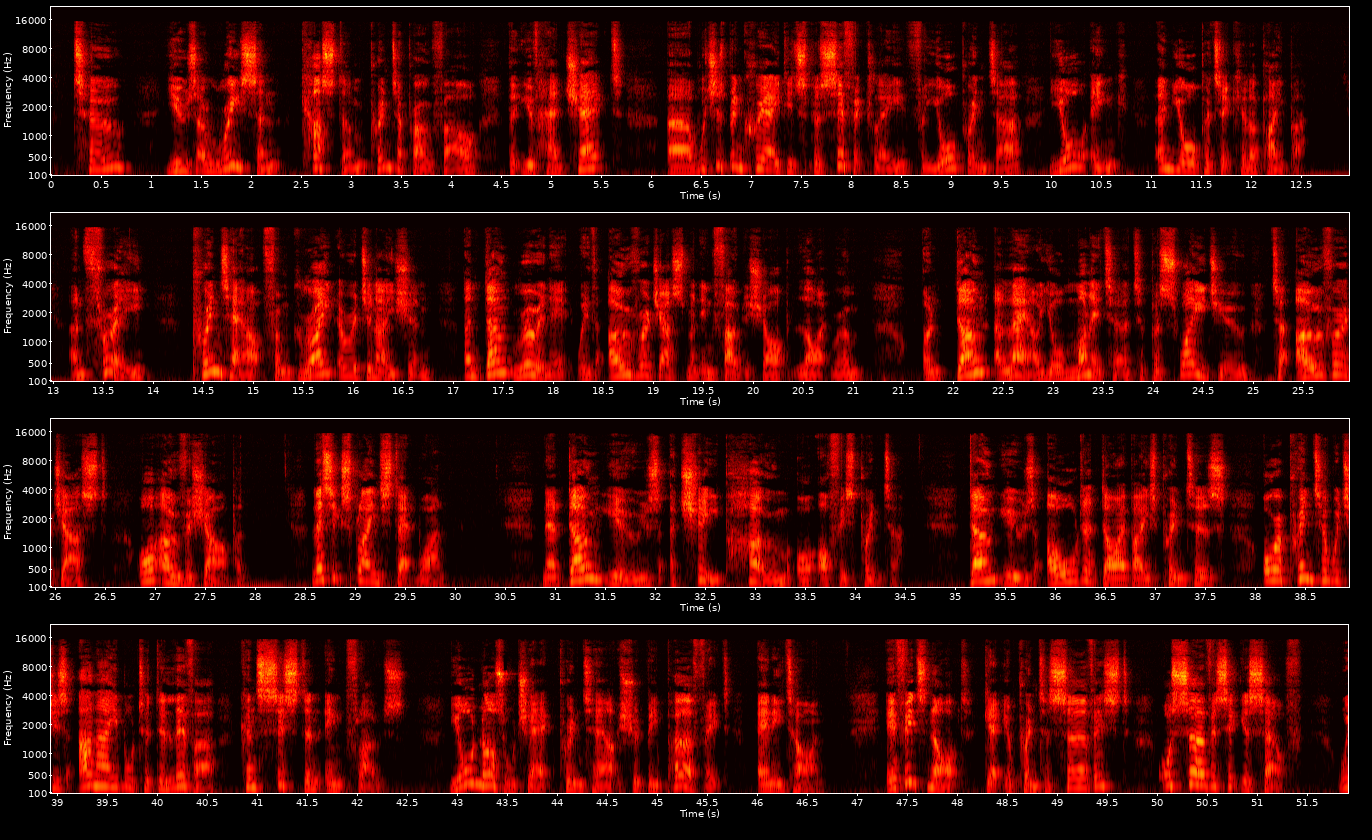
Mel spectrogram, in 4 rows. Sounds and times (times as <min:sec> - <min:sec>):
Speech: 0:00.0 - 0:12.6, 0:13.2 - 0:21.1, 0:21.7 - 0:28.0, 0:28.6 - 0:30.0, 0:30.9 - 0:46.7, 0:47.3 - 0:51.9.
